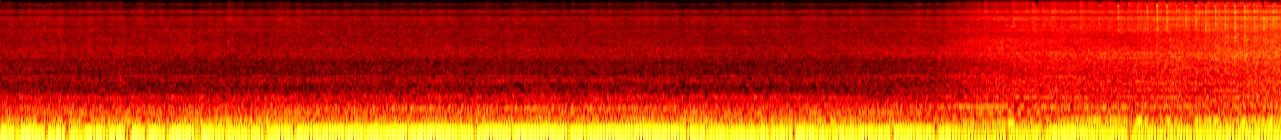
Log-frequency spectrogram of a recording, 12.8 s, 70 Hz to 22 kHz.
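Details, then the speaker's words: Buick WE4 after the cam sensor fault was fixed: the engine starts and runs smooth and steady with a deep even rumble, building slightly, with no misfire or stumble heard; normal idle. "She's alive. Ha. Stupid cam sensor. Stupid cam sensor. I hate you."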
